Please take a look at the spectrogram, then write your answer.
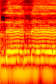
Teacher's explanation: Lana, nanya dipanjangkan 2 harakat.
